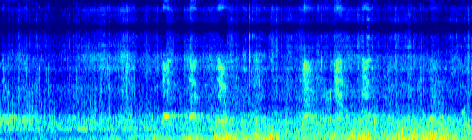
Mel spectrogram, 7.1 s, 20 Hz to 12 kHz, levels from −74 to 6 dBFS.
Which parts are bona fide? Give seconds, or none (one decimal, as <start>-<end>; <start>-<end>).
0.0-3.3; 5.2-7.1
